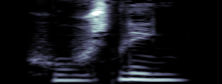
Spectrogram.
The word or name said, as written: husning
